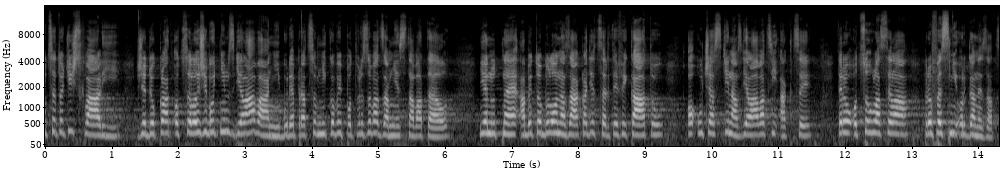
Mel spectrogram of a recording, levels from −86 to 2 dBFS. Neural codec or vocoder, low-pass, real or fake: vocoder, 48 kHz, 128 mel bands, Vocos; 14.4 kHz; fake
